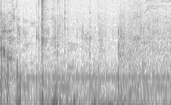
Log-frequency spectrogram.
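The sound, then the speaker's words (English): Biting and tearing of paper-thin, fibrous sliced food, with a sharp crisp snap near the start followed by soft, wet chewing and tearing sounds, no talking. “Man, that fibrous tear.”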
